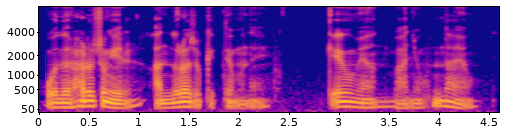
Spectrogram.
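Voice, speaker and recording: A man's very deep, low voice at a fairly slow pace. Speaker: coding tutorial youtuber. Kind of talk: tutorial. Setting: screen recording at home, child sleeping nearby. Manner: sleepy, low-key; soft-spoken.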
